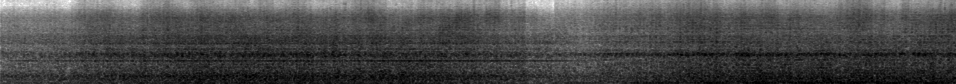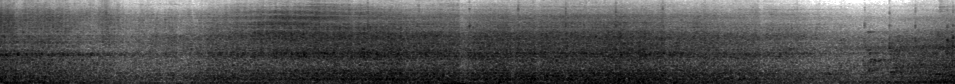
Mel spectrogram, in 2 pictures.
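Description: Heritage diesel locomotives idling at a standstill: a steady engine rumble with a faint steady whine, swelling and easing a little every several seconds.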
